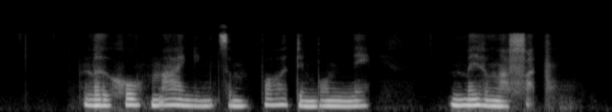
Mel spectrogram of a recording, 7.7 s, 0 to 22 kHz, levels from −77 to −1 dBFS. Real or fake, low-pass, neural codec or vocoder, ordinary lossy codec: fake; 7.2 kHz; codec, 16 kHz, 0.3 kbps, FocalCodec; Opus, 32 kbps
